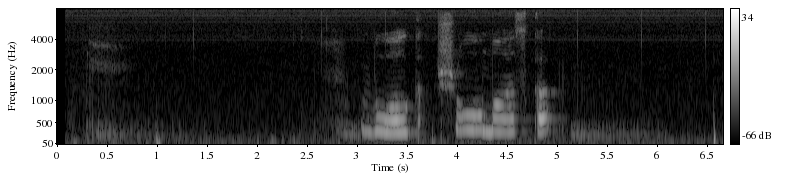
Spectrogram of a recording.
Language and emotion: Russian, sad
